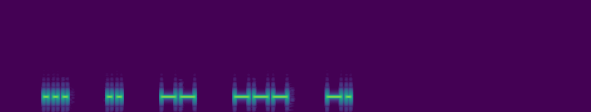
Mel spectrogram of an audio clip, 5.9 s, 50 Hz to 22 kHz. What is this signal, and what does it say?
Morse code, heard as a keyed tone, about 25 wpm, spaced as for 15 wpm, 600 Hz. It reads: SIMON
